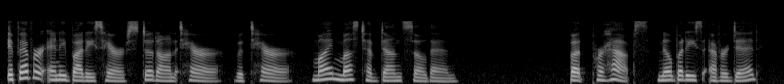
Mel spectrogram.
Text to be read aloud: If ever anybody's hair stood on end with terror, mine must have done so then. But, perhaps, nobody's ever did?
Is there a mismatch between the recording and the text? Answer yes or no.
yes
